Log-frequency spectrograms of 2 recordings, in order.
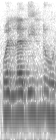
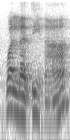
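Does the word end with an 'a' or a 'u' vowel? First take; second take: u; a. First: The word ends with a 'u' vowel. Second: The word ends with an 'a' vowel. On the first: The speaker calls it wrong. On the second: The speaker calls it right.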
